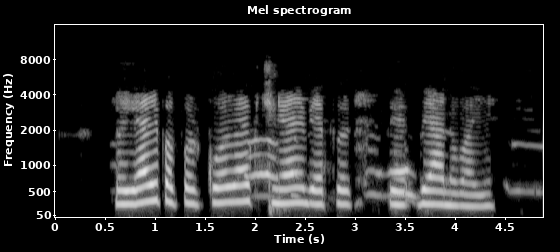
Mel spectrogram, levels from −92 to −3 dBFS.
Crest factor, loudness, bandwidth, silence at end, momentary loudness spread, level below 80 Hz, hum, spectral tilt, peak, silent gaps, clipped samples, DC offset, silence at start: 18 dB; -22 LUFS; 7.8 kHz; 0.2 s; 11 LU; -74 dBFS; none; -5 dB/octave; -4 dBFS; 4.43-4.47 s; under 0.1%; under 0.1%; 0.6 s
